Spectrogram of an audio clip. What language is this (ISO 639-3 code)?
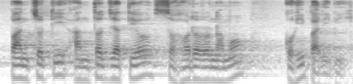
ori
